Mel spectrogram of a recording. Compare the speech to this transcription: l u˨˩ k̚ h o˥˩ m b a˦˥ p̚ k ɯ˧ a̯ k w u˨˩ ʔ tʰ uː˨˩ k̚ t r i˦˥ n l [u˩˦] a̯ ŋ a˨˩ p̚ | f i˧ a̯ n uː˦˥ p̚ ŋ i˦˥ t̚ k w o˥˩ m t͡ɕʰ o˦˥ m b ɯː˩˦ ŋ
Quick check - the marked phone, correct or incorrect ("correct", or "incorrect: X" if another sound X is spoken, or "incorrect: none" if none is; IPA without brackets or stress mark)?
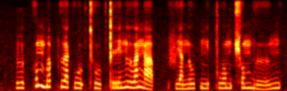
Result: incorrect: u˦˥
